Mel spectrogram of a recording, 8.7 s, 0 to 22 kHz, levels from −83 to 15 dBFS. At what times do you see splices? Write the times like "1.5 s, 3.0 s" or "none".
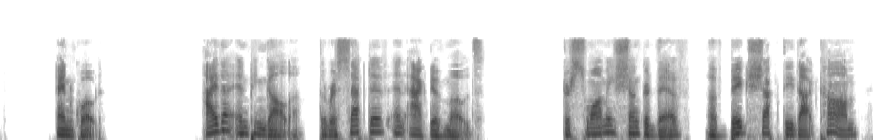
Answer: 5.6 s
